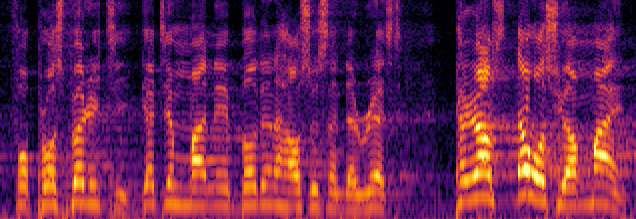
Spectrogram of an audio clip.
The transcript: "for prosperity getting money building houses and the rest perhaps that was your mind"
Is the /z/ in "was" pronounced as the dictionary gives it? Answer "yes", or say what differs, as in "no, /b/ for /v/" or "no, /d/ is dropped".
no, /s/ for /z/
